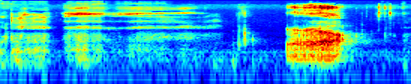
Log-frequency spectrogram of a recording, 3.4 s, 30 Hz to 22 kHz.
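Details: Gureum, a female Welsh Corgi born November 2015, burps after lapping sweet dog milk mixed with powdered medicine; soft throaty grunts come first, then one loud rasping belch of about half a second near the end, indoors.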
